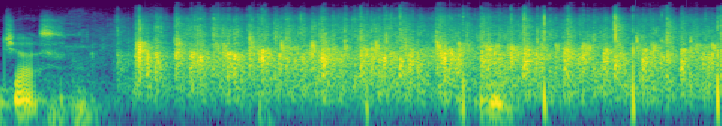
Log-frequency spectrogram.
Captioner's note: crowd applause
